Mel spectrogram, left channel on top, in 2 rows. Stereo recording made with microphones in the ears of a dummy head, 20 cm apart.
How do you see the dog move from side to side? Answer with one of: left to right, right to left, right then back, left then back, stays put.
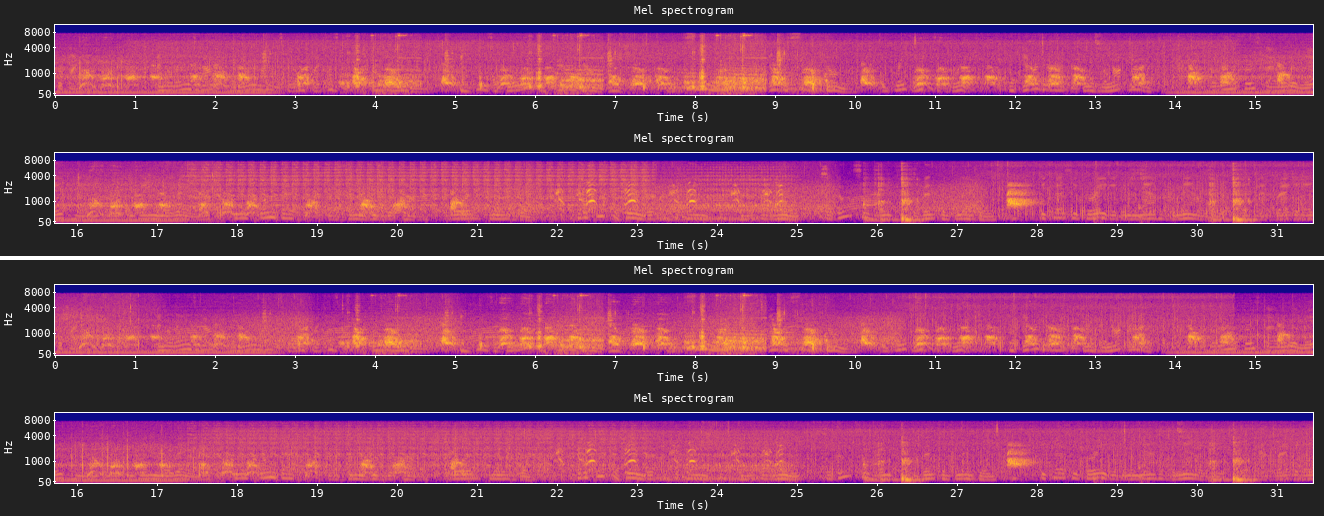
right then back.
